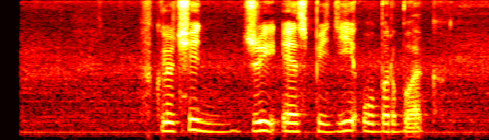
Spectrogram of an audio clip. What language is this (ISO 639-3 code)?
rus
